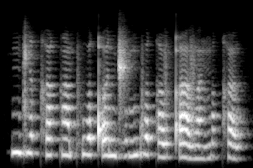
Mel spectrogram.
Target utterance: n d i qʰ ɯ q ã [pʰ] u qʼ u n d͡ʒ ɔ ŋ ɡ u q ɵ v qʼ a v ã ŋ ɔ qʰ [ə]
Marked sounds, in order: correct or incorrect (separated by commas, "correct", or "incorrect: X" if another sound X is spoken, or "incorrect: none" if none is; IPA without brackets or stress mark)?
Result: correct, incorrect: ɵ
